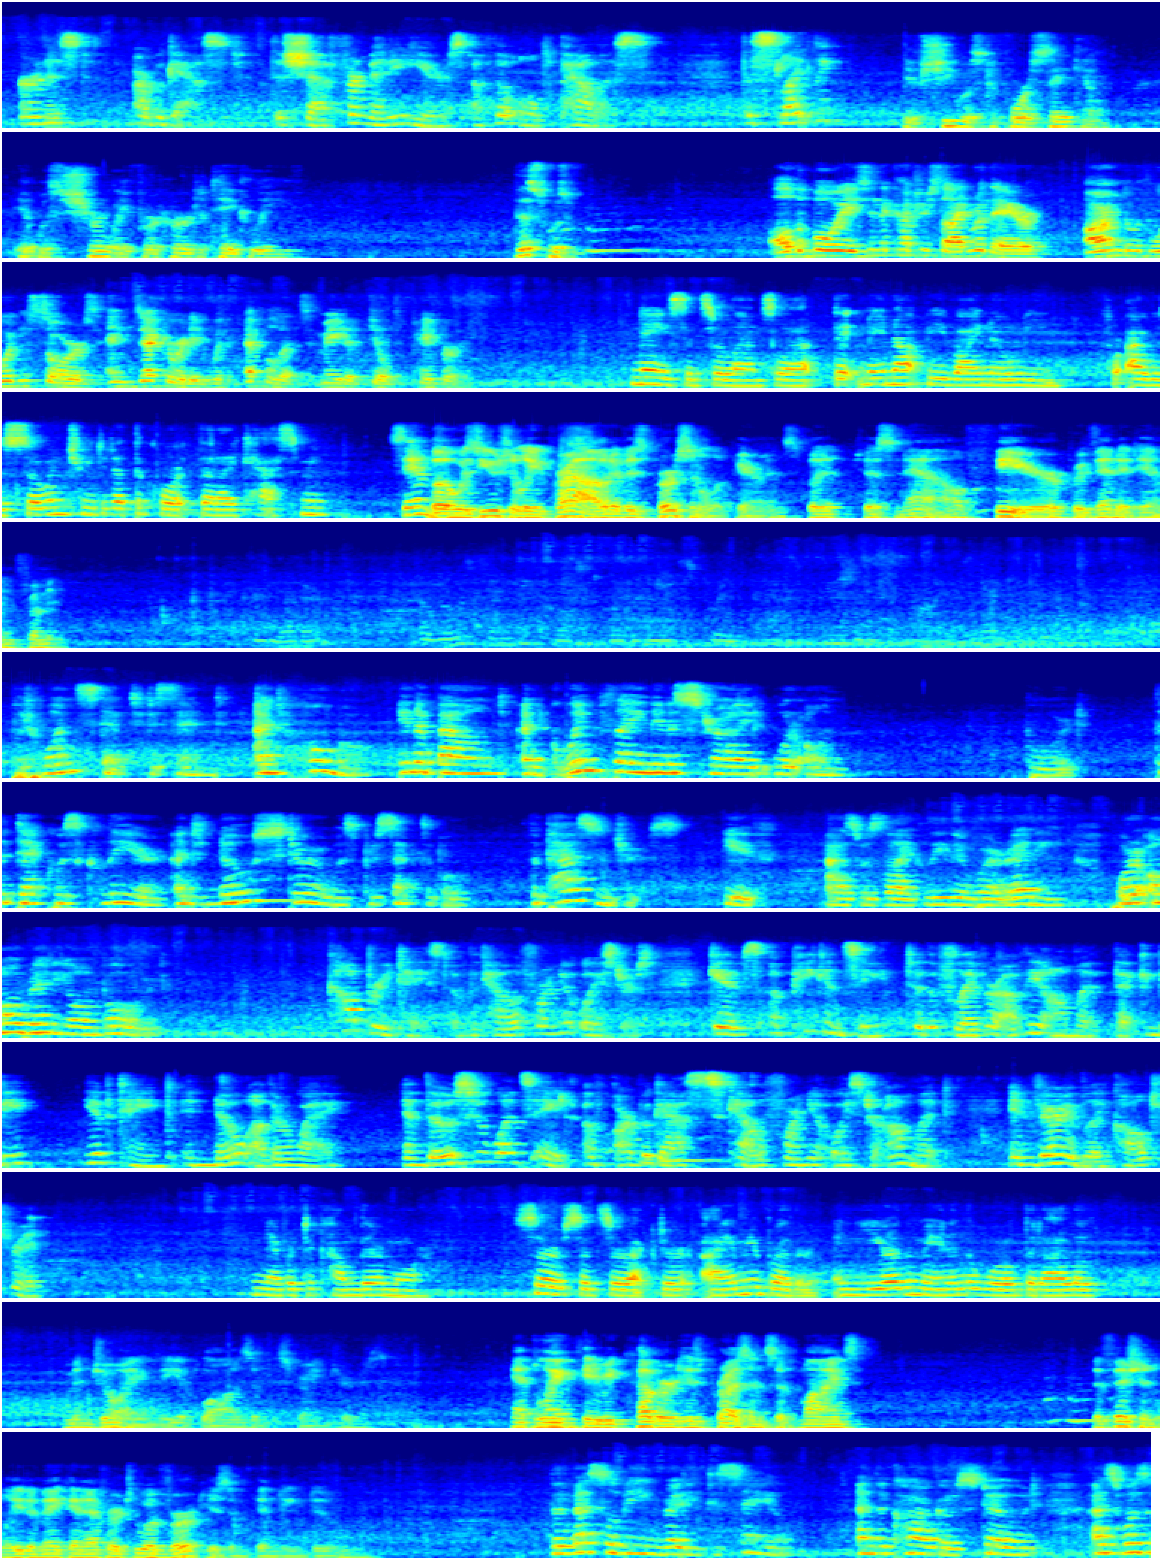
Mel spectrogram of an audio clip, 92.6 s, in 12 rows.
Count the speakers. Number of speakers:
7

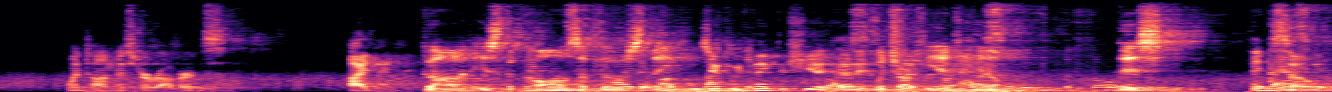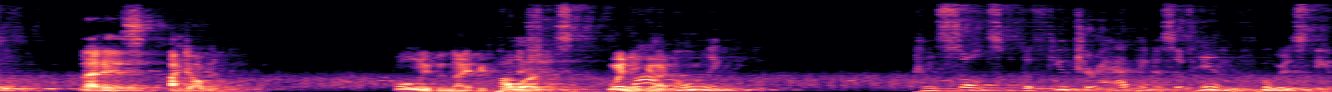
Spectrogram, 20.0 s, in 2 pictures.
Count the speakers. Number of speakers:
4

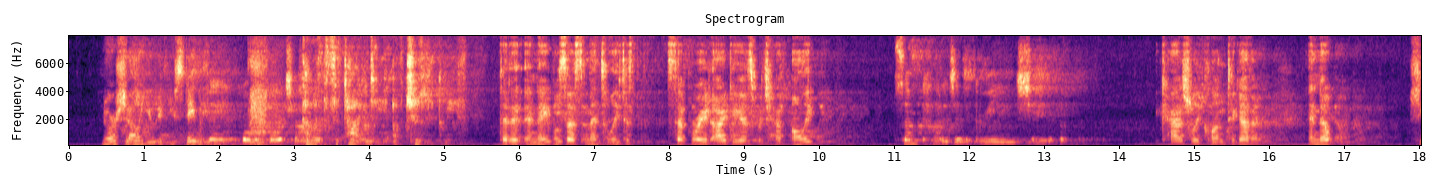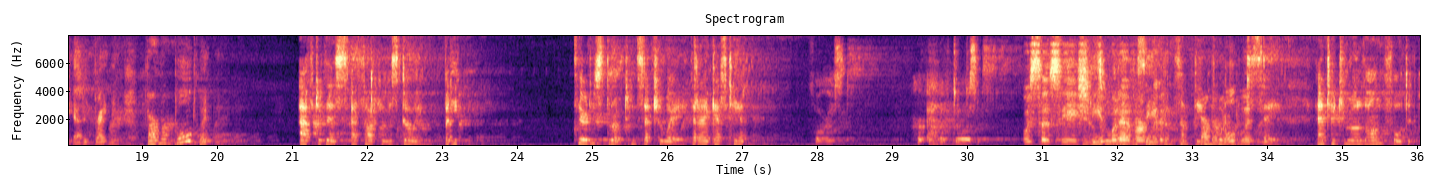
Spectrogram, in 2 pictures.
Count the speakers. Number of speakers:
4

